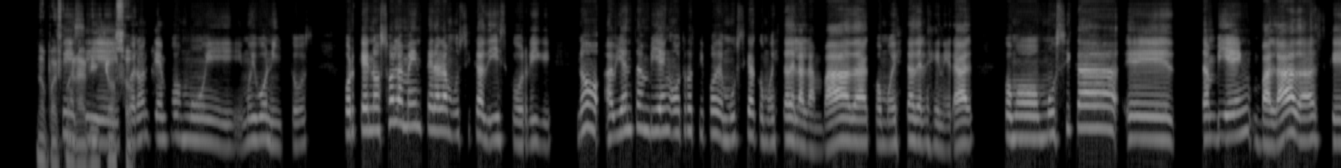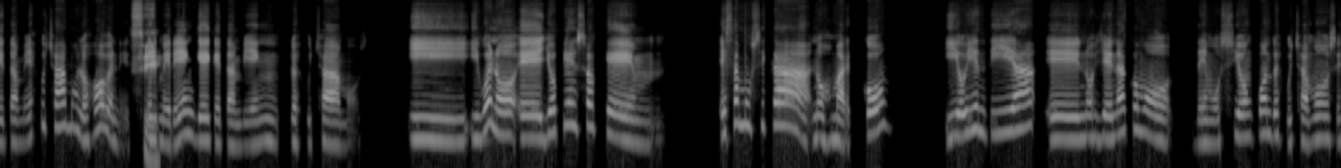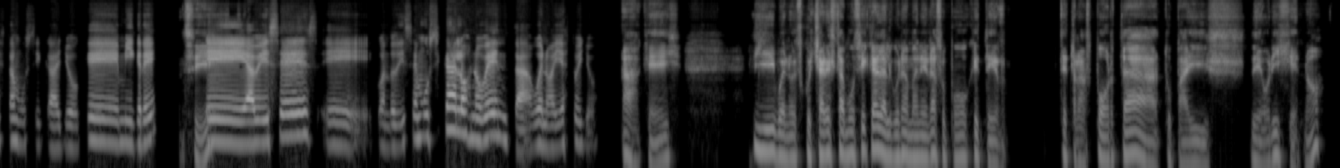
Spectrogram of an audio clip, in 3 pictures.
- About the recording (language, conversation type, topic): Spanish, podcast, Oye, ¿cómo descubriste la música que marcó tu adolescencia?
- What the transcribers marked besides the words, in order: none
